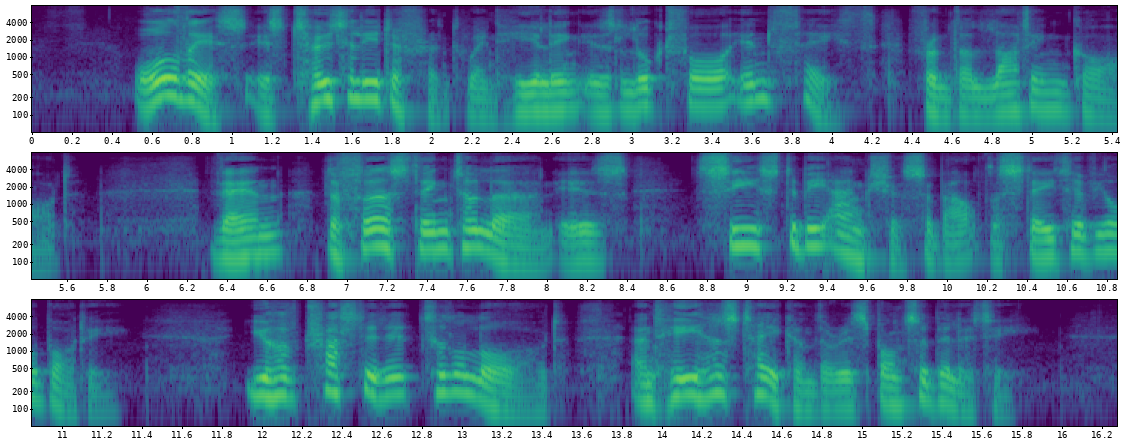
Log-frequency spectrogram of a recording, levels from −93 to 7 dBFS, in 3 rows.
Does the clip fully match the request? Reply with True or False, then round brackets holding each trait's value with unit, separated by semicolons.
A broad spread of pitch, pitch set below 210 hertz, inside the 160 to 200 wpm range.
True (8.2 semitones; 140 Hz; 180 wpm)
